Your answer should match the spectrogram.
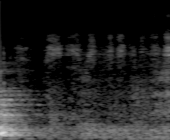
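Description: Chalk writing on a blackboard: faint scratching strokes as a word is chalked up.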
